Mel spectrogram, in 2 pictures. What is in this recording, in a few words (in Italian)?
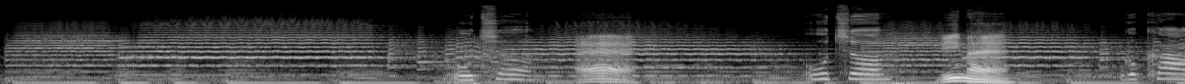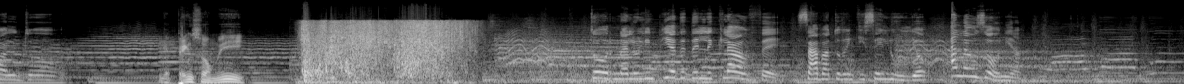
radio spot; olimpiade clanfe; radio fragola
